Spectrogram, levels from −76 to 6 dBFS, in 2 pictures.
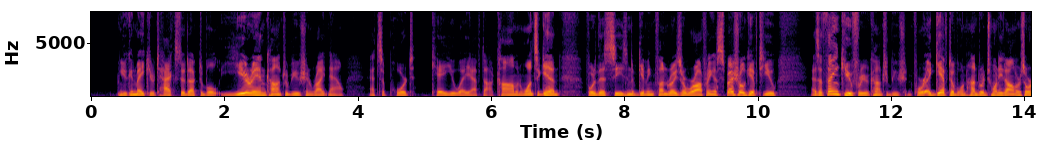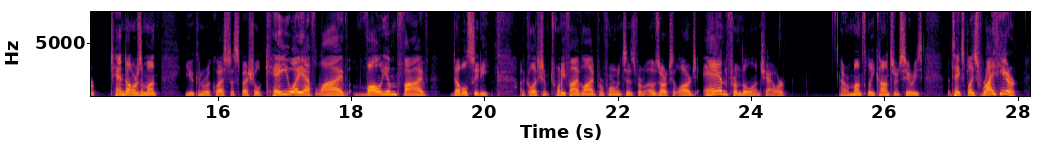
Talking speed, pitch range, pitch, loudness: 170 wpm, 115-155 Hz, 125 Hz, -17 LUFS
